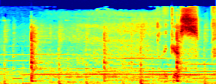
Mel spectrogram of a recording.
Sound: street traffic becomes audible

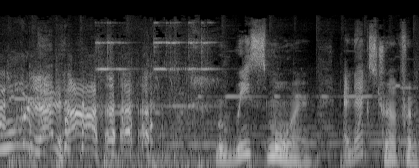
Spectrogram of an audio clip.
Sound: uncle Continues laughing; Jean Laughing; laughing

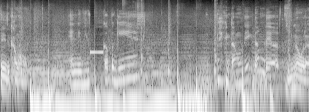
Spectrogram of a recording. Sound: beep

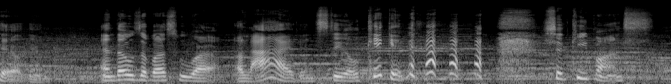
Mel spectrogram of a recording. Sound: laughs

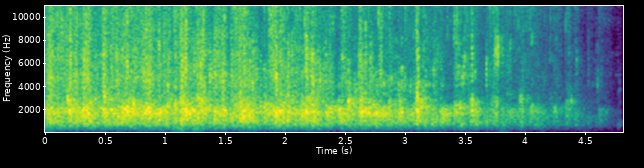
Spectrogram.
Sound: applause

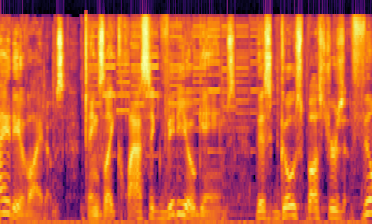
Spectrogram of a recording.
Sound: beeping

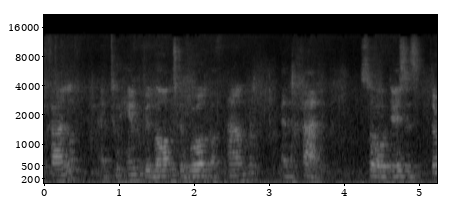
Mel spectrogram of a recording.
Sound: speaking arabic; speaking arabic

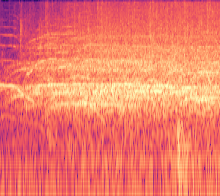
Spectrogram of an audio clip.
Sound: applause

